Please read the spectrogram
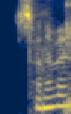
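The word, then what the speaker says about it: Stenavich: So then because of that, Adam Stenovich, is that how you pronounce his last name? Stenovich? – Yes.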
